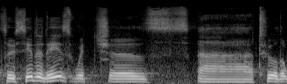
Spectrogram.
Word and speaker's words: Thucydides: It's, don't worry about the pronunciation, just think of two CDs and it's more or less close enough.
